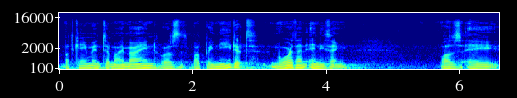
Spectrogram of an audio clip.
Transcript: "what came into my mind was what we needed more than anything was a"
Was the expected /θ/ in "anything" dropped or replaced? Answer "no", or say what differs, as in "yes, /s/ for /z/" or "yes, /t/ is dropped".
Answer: no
